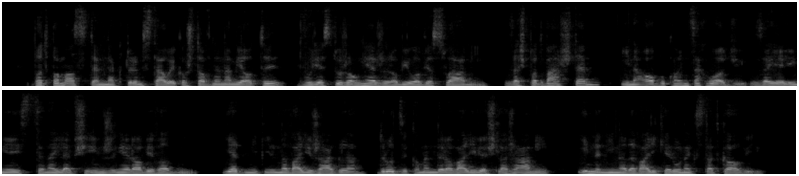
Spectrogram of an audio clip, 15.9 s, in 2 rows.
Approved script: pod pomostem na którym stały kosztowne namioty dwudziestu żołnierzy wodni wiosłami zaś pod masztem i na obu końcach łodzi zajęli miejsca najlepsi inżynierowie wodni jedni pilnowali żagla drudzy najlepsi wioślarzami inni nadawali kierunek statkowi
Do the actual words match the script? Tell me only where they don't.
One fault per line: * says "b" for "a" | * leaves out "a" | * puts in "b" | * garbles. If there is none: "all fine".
* says "robiło" for "wodni"
* says "komenderowali" for "najlepsi"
